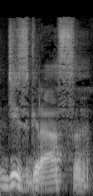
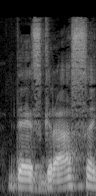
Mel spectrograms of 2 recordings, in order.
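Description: First: The first vowel is an emphasized 'i' sound. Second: The first vowel is said plainly, unemphasized. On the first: The modern slang use of the word. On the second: The old forbidden word.

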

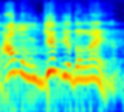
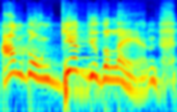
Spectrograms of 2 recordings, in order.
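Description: First: It is said at a quicker pace. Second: It is said slowly and deliberately.

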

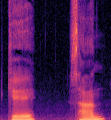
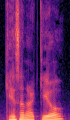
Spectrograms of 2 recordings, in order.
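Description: First: It is said slowly. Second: It is said fast.

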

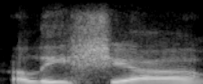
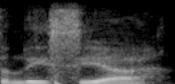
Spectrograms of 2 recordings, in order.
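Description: First: The middle consonant is a sh sound. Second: The middle consonant is not a sh sound.

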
